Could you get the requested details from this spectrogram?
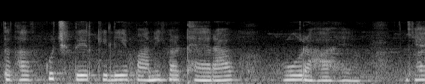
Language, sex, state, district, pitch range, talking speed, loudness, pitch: Hindi, female, Chhattisgarh, Raipur, 195-215 Hz, 170 wpm, -16 LUFS, 210 Hz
